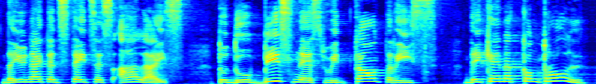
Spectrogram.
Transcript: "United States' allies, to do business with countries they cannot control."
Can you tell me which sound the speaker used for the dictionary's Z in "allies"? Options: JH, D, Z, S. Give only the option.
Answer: S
